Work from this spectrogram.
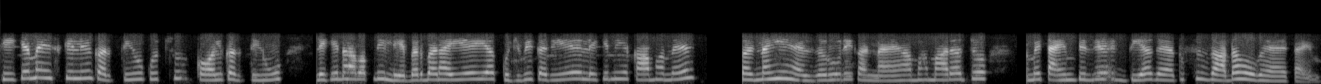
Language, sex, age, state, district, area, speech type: Urdu, female, 18-30, Delhi, East Delhi, urban, conversation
